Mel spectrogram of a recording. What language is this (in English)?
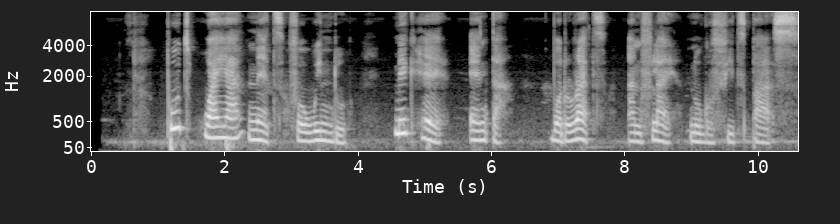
Nigerian Pidgin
